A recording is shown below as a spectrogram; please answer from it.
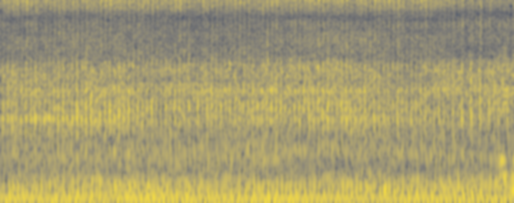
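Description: The engine of a Sears Suburban garden tractor runs close and loud at a steady idle. The rumble is continuous and slightly knocking, with no pauses.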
